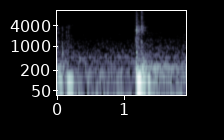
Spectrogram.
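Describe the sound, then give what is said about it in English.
Quiet typing on a computer keyboard: one crisp keystroke clack stands out midway, with a few fainter taps around it against a low background hush. No one speaks. “I'm typing.”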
